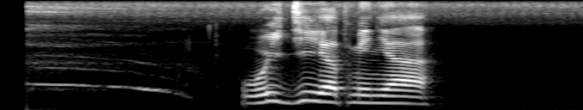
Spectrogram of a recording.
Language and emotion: Russian, angry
